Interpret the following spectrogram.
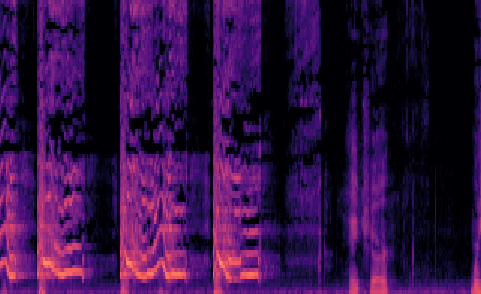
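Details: Three short wavering dog howls, each about a second long with rising and falling pitch, followed by quieter brief whimper-like sounds and a faint voice in a small room.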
